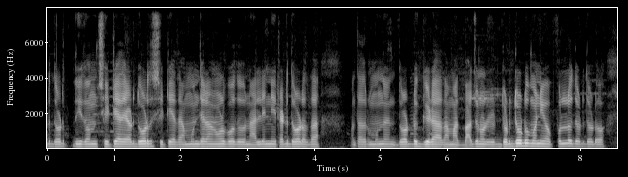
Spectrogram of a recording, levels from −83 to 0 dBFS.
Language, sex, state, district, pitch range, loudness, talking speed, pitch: Kannada, male, Karnataka, Gulbarga, 130-140 Hz, -23 LUFS, 210 wpm, 135 Hz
